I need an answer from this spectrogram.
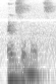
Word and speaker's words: Henselmans: Henselmans. So it's just exactly as it's spelled.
